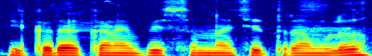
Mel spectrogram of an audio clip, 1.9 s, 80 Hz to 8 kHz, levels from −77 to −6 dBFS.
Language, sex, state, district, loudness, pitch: Telugu, male, Andhra Pradesh, Sri Satya Sai, -17 LUFS, 130 Hz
